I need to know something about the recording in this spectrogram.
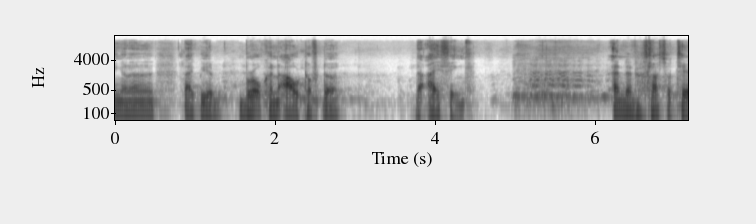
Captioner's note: laughter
